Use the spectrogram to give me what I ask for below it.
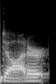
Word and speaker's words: daughter: with this T variation and the final sound in daughter is the air sound make sure to pronounce it completely in American English to produce an ER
